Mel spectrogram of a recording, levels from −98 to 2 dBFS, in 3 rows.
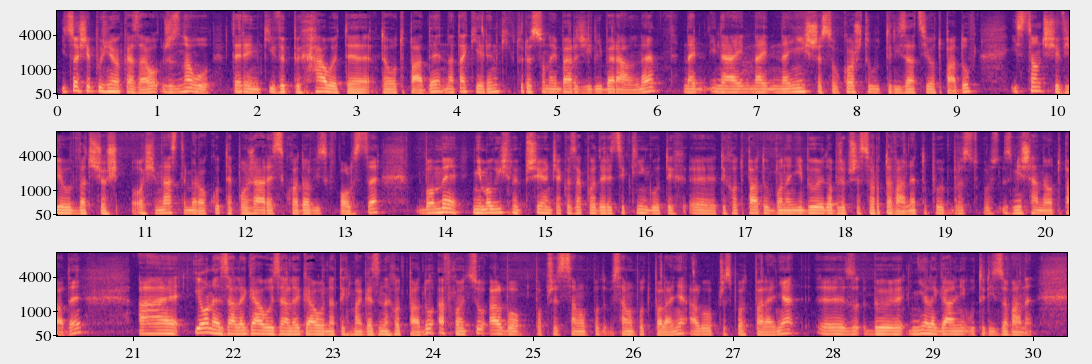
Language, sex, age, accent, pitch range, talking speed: Polish, male, 30-49, native, 110-125 Hz, 180 wpm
